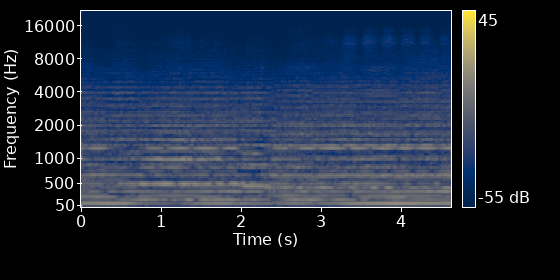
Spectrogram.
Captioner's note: none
